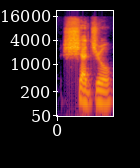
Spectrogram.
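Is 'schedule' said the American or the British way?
British. It is said in a British way. The speaker calls it right. "instead of schedule"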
